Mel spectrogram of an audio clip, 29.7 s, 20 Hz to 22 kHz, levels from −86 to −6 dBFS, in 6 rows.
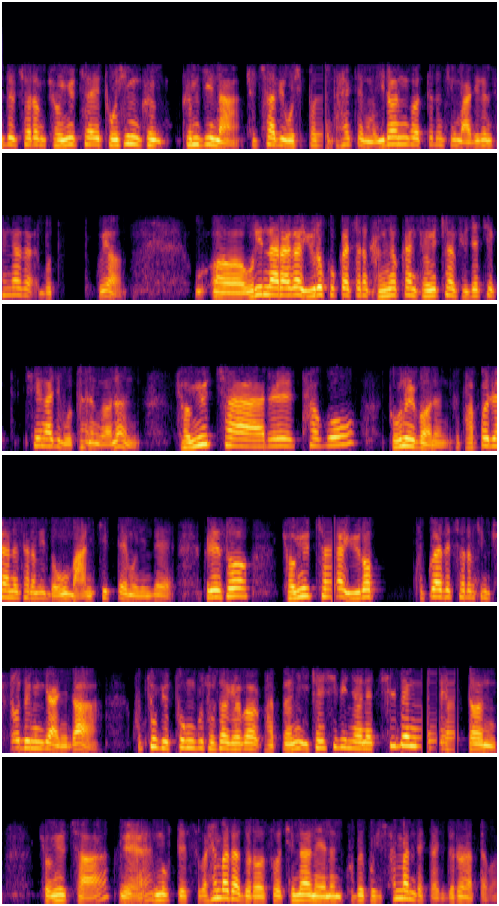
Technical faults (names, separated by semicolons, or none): G.723.1 codec; VoIP packet loss concealed by the speech codec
